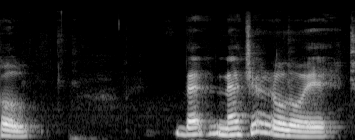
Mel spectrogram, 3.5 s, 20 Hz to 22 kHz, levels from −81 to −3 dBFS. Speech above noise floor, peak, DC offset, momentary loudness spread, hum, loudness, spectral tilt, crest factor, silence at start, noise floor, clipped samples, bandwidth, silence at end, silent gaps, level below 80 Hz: 44 dB; -2 dBFS; under 0.1%; 9 LU; none; -17 LUFS; -7 dB/octave; 16 dB; 0 s; -61 dBFS; under 0.1%; 14.5 kHz; 0 s; none; -62 dBFS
